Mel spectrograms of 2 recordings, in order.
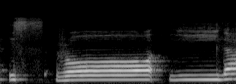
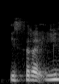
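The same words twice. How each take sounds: First: اسرائیل recited slowly with the long vowels drawn out; correct pronunciation. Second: اسرائیل said the everyday Urdu way; wrong pronunciation. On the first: Teacher modelling the word for students, slow drawn-out. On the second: Teacher showing students the mistake, casual اسرائیل. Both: Shown as a demonstration. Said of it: "اسرائیل نہیں کہنا".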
